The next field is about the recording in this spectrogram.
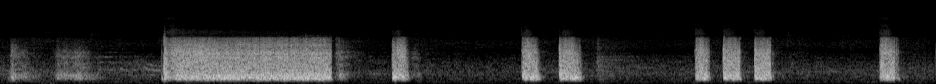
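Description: Popping fart sound effects, so-called popcorn farts: one long, loud sputtering blast, then a string of short, sharp pops in uneven clusters of two and three, each loud and abrupt.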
